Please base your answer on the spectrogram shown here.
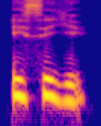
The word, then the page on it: essayer: French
